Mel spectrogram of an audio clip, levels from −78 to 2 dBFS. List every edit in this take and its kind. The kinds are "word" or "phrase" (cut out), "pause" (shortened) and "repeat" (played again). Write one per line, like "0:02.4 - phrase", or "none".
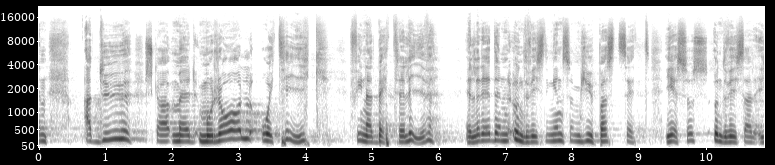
none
